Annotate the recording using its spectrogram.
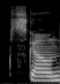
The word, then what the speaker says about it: Scone: Macduff confirms and says that Macbeth is already on the way to be crowned at Scone, which is spelled like scone the pastry, but pronounced Scone, and is an ancient royal city.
